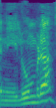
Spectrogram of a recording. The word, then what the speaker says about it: Nihilumbra: Realmente, si queréis, podéis saber un poquito más de Nihilumbra, se escribe con H, como nihilismo.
